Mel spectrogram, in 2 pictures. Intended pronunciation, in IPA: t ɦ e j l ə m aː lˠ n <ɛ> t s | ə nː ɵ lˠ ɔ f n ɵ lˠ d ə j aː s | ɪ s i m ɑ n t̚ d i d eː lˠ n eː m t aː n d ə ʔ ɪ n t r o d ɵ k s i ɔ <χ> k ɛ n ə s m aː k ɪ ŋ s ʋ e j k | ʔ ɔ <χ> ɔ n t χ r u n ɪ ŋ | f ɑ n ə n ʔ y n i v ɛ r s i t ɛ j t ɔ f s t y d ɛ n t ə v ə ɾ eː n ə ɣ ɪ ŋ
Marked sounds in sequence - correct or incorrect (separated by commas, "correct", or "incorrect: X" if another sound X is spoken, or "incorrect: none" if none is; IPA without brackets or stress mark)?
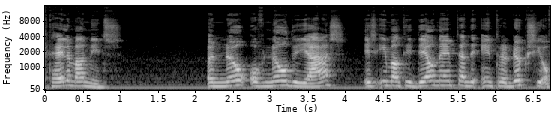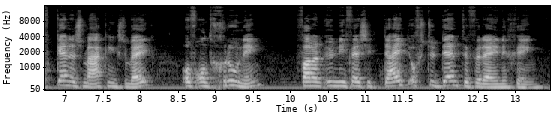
incorrect: i, incorrect: f, incorrect: f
